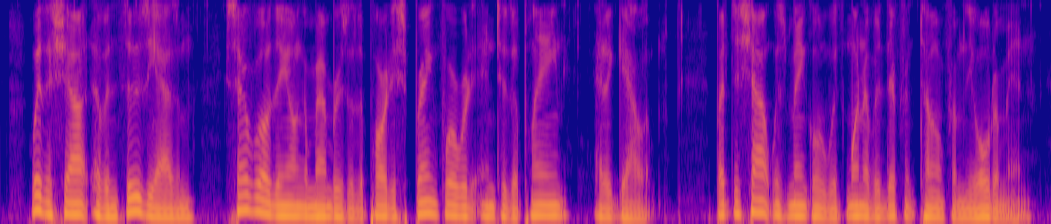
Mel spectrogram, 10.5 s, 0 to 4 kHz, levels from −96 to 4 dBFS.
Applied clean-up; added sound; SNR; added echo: none; none; none; none.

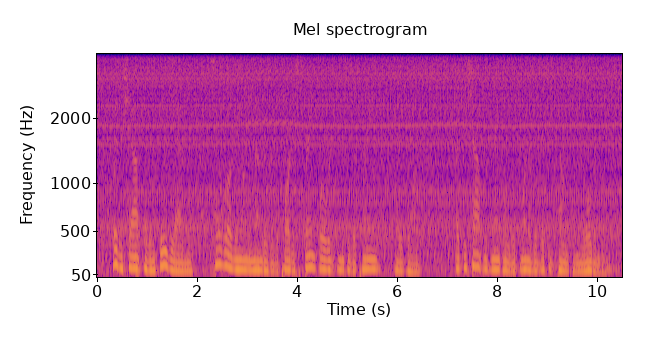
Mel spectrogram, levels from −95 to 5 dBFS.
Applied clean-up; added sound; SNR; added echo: none; Idling; 8 dB; none.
